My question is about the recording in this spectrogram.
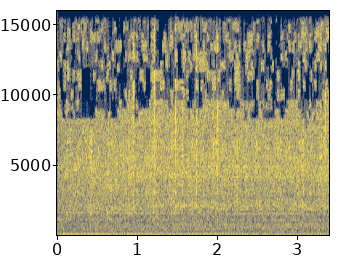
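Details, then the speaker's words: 1997 Lexus LX450 with 5.3 LS swap and 6L80, idling after coolant sensor reconnected and fans off: low steady V8 idle, even rumble, no belt squeal or chirp; belt not riding up the crank pulley, accessory drive healthy. "everything looks pretty happy it's not trying to ride anything yeah I'm pretty good I'm pretty happy with that"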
